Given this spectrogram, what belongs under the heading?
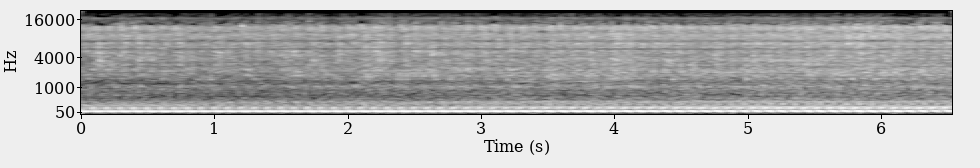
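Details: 1969 Chevrolet C10 truck V8, newly got running with brakes bled: low, steady burble with an even, slightly lumpy beat holding its speed; settled idle with no knocks or misses.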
